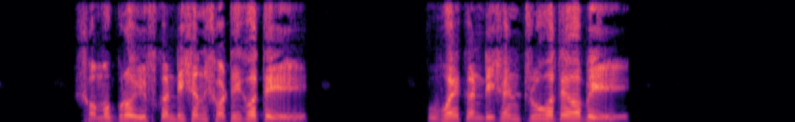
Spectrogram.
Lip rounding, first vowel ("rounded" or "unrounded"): rounded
